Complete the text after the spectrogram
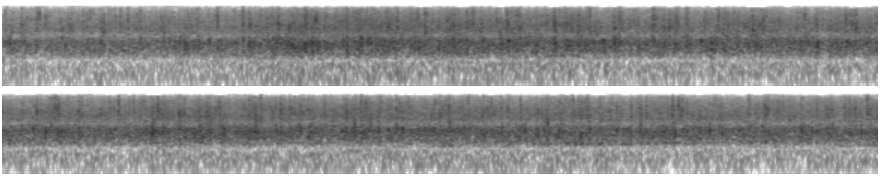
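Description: An audience applauds steadily in a large hall.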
